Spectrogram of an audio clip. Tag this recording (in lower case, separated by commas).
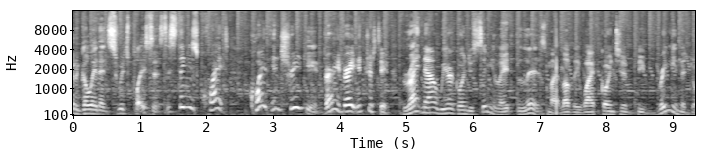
music, speech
